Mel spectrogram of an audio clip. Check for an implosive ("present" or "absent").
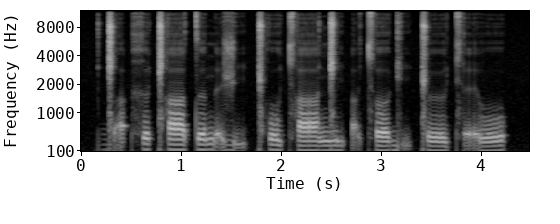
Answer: absent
